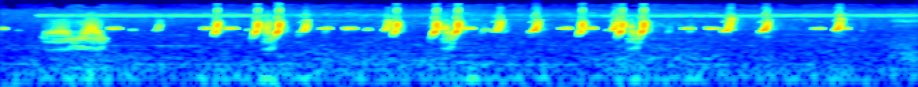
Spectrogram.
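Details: A quail in Pakistan, in a morning recording made for quail hunting, calls with rapid, high chips and short clucking notes, several per second in uneven bursts, over a faint steady hiss.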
